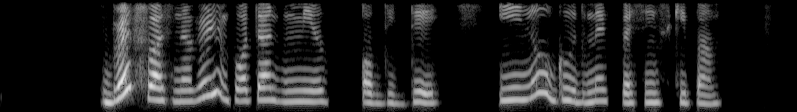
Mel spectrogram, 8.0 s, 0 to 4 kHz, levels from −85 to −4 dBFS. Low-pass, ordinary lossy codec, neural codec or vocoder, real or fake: 3.6 kHz; none; none; real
